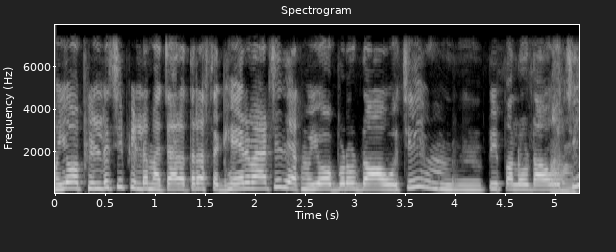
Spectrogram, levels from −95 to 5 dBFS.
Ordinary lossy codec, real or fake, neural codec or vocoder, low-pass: none; fake; vocoder, 44.1 kHz, 128 mel bands, Pupu-Vocoder; 7.2 kHz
